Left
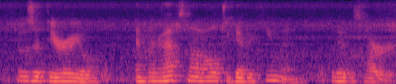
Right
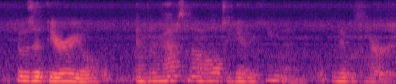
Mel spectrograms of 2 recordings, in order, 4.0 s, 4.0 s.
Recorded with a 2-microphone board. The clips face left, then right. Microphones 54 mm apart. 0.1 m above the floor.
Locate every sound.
0.2 s a woman speaking: 20° right (ahead or behind), 1.3 m; by 4.0 s 65° left (ahead or behind), 3.5 m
